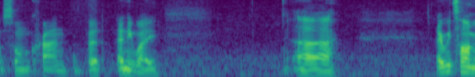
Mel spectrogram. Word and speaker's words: Songkran: Every time Songkran's on, they say, by the way, K over here is pronounced with a G, so it's like Songkran, not Songkran.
